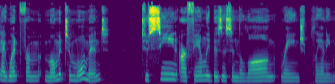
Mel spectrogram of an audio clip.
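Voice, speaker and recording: Older female podcast host, nasal and congested, mid-range pitch, measured and instructive delivery for a coaching monologue. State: stuffed-up head from illness.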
